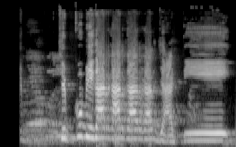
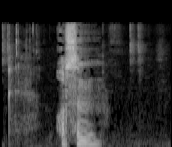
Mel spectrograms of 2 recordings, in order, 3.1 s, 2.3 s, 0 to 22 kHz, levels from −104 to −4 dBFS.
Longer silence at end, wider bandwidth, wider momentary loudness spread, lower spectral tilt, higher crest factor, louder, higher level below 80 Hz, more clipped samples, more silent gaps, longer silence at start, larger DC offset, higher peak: second, 0 s vs 0.45 s; first, 17.5 kHz vs 12 kHz; about the same, 19 LU vs 21 LU; first, -3 dB/octave vs -0.5 dB/octave; second, 18 dB vs 26 dB; about the same, -24 LUFS vs -24 LUFS; second, -74 dBFS vs -56 dBFS; neither; neither; first, 0.25 s vs 0.1 s; neither; about the same, -8 dBFS vs -8 dBFS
